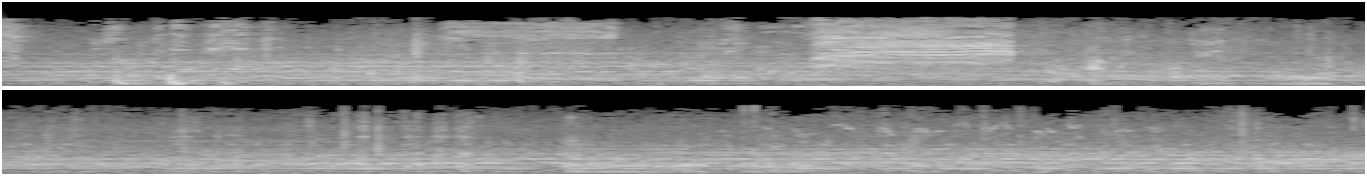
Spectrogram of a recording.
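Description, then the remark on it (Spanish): Pigs grunt and snuffle steadily against a dense, busy background, with a brief louder squeal-like burst partway through; no one speaks. “Mientras viajan a través de selvas desconocidas, los cerdos les permiten sobrevivir.”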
